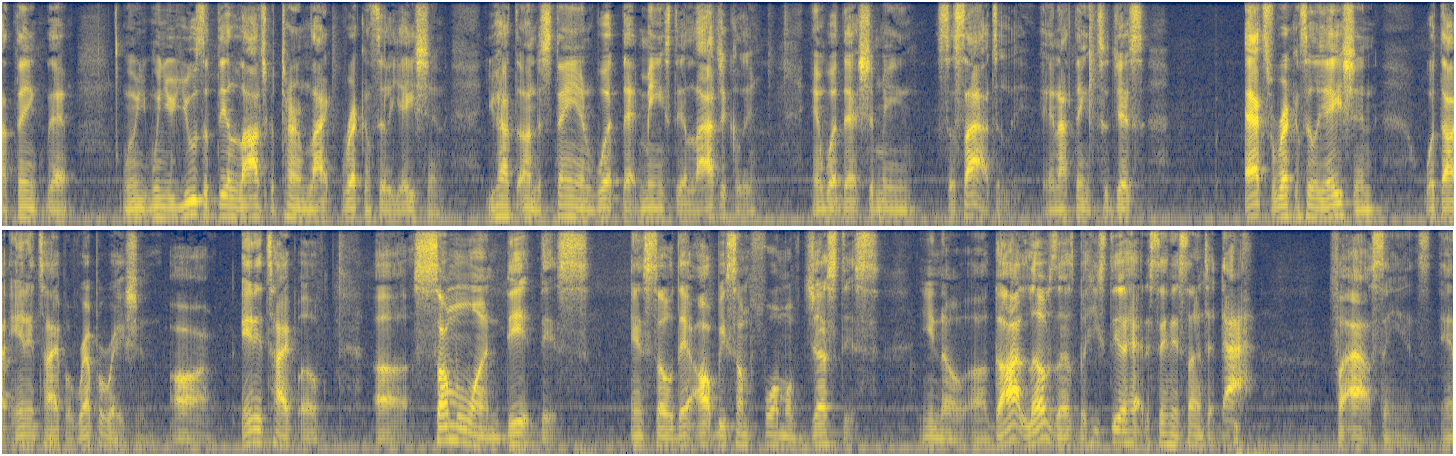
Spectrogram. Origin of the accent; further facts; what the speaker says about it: Alabama, United States; You know, I'm from Alabama, and the place of what Birmingham is.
